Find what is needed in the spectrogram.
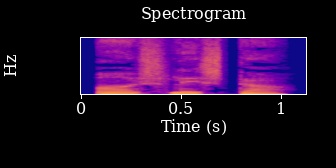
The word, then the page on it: ಆಶ್ಲಿಷ್ಟ: āśliṣṭa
